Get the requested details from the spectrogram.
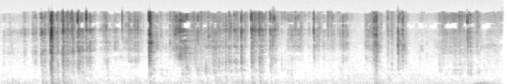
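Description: An orange soap bar held in the palm has its edges shaved with a utility blade into crumbly flakes. The sound is a quiet, bright, crackly scraping, broken by a few sharper cuts at irregular intervals, with very little low end.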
